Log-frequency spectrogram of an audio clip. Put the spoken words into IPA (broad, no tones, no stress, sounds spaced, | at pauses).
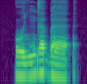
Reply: ʊ ʎ ŋ ɡ ɛ ɓ ɛ ʔ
